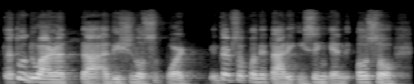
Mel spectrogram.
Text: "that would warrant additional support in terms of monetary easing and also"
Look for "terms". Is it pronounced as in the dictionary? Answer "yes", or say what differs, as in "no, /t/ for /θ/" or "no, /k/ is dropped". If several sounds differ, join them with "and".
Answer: no, /s/ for /z/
